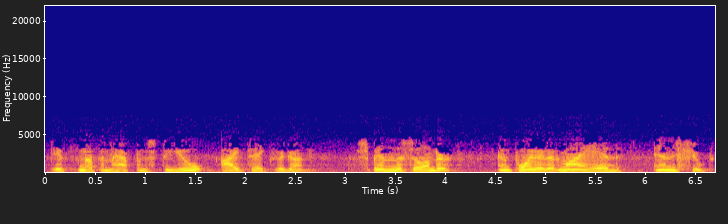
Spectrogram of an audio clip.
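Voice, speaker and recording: A man's voice: on the high side, lively intonation, normal speed. An actor playing a taunting, swaggering young man in a 1940s radio drama, needling his friend as a coward. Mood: coaxing. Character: taunting young male tough, Red. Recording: tinny lo-fi old radio broadcast with faint hiss.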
